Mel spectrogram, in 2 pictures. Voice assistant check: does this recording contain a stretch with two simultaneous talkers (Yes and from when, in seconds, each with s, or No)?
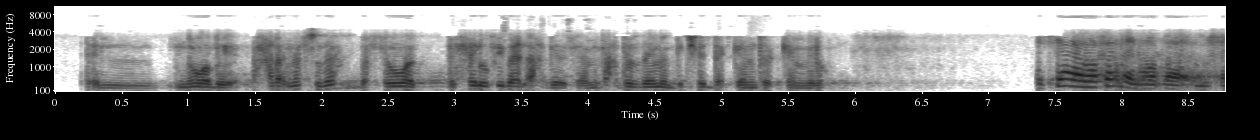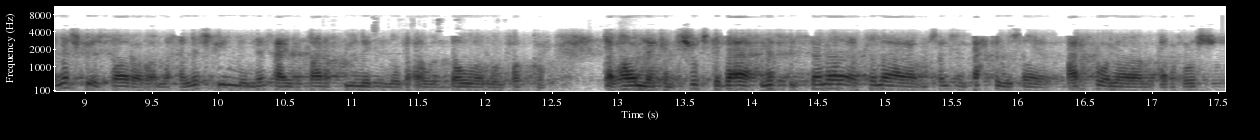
No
